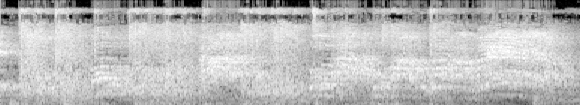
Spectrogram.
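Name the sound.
class doing a rhythmic clapping chant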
